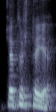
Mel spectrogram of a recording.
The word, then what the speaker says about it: Chatushtaya: How is it said? Chatushtaya, the four pillars of sadhana.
